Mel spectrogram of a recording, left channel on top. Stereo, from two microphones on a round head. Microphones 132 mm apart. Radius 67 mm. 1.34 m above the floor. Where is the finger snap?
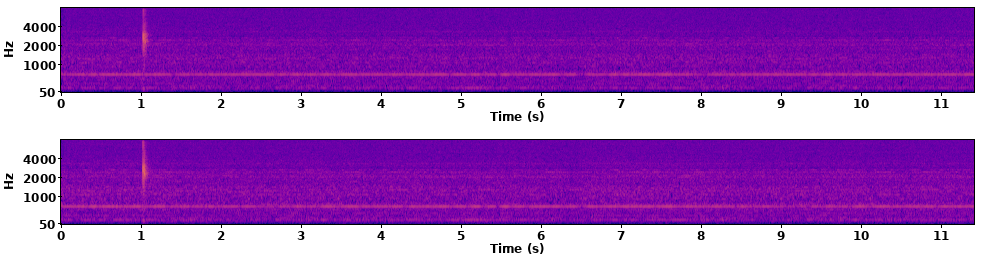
30° right (ahead or behind), 0.7 m.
